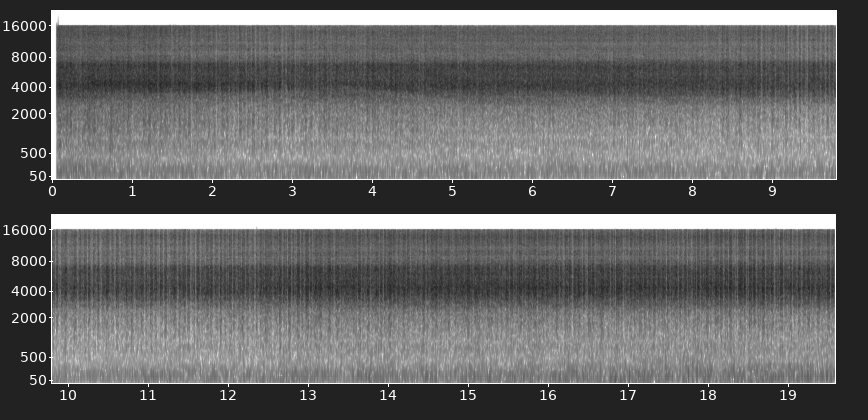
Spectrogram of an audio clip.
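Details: Venomous eastern diamondback rattlesnake rattling its tail: a steady, loud, high-pitched buzzing hiss held without break for about twenty seconds, swelling slightly near the end, with no other sounds.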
